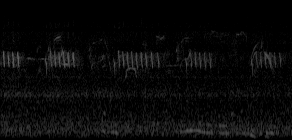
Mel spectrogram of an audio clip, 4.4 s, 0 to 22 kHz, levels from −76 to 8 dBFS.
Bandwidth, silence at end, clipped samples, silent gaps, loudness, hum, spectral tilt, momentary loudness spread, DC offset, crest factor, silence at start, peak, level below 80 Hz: 15.5 kHz; 0 s; under 0.1%; none; -46 LUFS; none; -1 dB/octave; 10 LU; under 0.1%; 20 dB; 0 s; -30 dBFS; -84 dBFS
